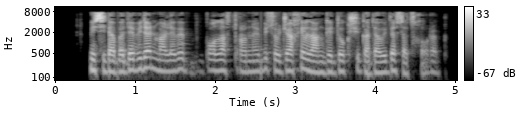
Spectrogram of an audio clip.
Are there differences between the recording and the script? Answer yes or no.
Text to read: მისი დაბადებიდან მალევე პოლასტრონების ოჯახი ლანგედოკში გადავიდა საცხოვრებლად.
no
